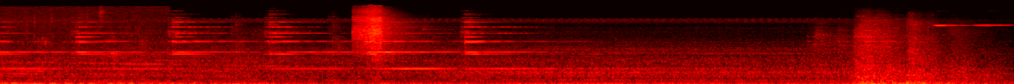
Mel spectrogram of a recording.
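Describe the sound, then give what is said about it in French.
An early train enters a station on wooden rails topped with metal strips, giving a steady low rumble under sustained whistle-like tones, with two louder hissing bursts rising above it. “Tiens, justement, nous l'entendons entrer en gare, et juste à l'heure.”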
